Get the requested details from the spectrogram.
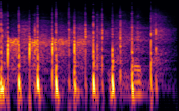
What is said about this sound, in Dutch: Mag ik nu een hartelijk applaus? Maar doen klappen.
